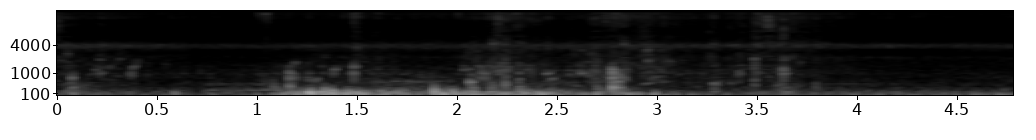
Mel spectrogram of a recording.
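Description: Landseer puppy splashing and pawing at the water in a small paddling pool, a stretch of sloshing and splashes starting about a second in and lasting about two seconds, then dying down.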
